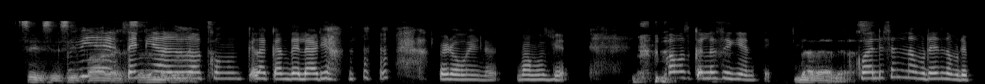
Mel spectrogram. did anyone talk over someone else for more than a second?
Yes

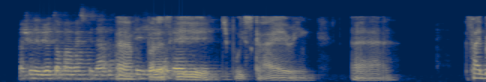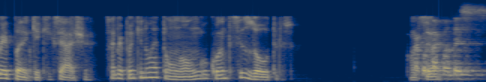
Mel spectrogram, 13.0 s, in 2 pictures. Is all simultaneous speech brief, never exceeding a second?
No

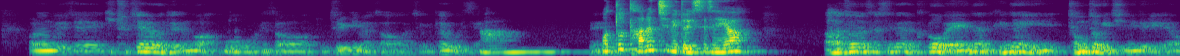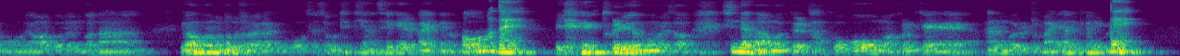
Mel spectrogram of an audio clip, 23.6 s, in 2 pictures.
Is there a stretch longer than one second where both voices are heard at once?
No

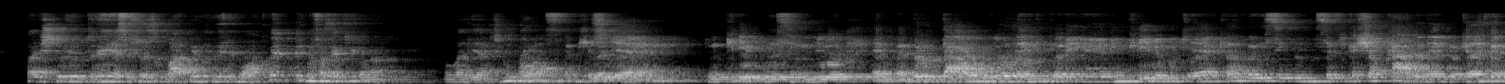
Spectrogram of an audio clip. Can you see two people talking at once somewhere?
Yes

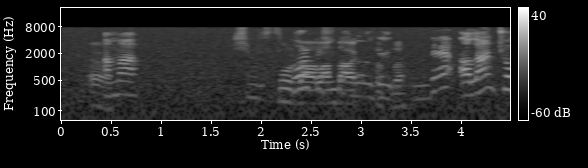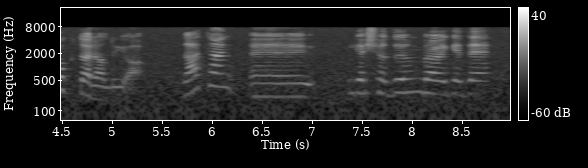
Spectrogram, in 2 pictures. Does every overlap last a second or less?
No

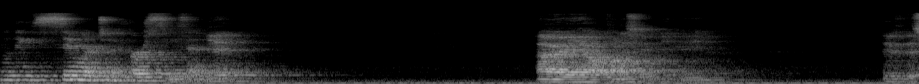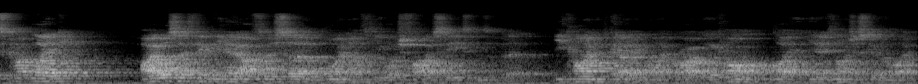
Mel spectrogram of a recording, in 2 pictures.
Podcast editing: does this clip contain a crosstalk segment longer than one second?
No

